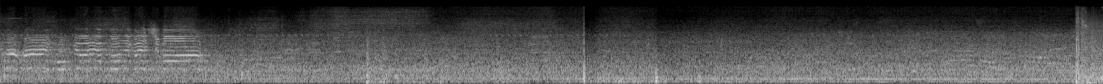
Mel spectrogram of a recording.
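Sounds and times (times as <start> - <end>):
train and station platform din: 0.0 - 11.0
distant firework bangs: 2.4 - 9.4, 10.5 - 11.0.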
